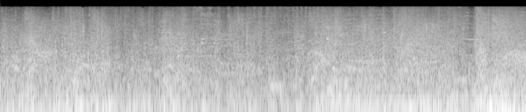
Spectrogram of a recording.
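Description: Game spells blast and crackle in a busy video game battle.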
